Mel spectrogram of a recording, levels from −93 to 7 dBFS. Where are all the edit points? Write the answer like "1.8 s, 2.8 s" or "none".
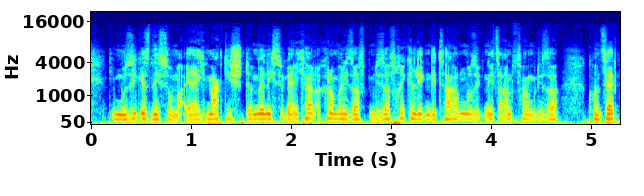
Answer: none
